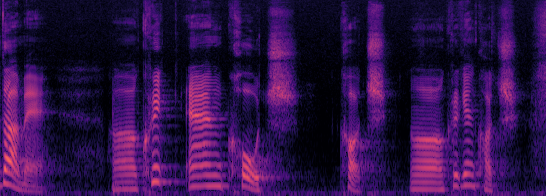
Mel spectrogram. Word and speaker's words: Koch: 그 다음에 crick and coach crick and coach 이 원래 그 KOCH라고 하면 아마 독일 사람일 것 같은데 그러면 원래 이름이 코흐예요. 코흐. CH 발음이 크 발음나니까 코흐일 겁니다.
